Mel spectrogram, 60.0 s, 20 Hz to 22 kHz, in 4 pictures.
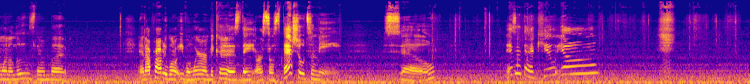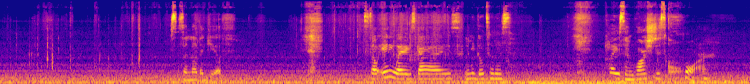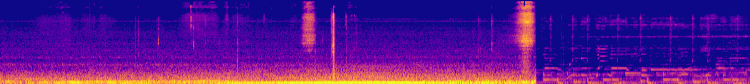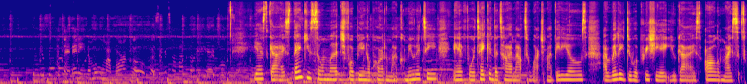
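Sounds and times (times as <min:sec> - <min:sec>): car engine idling: 0:00.0 - 0:40.8, 0:45.0 - 0:56.2
short hiss: 0:40.3 - 0:40.8.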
